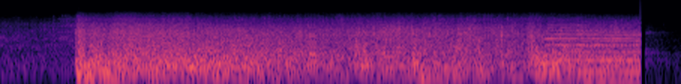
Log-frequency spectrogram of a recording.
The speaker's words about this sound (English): The cushion of water between the explosion and the wall absorbs the shock almost completely. Shall we have the second one? When you're ready. This should get our feet wet. Watch it. Fire!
